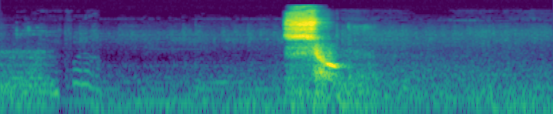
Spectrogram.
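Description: One short breathy exhalation from a person, like a sigh or gasp, with a brief falling pitch, about two seconds in. Otherwise near quiet.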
